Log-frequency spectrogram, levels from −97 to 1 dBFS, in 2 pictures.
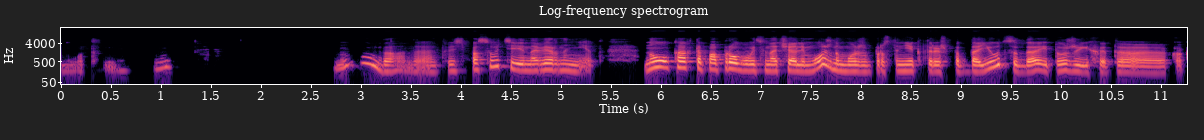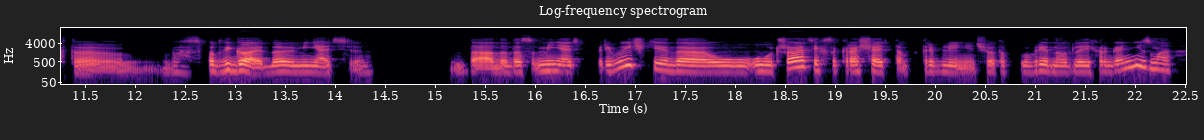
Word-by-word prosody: Вот - - -22 0.2
и, - - -23 0.4
м 255 +5 -16 1.6
Ну 315 - -11 0.3
да, 170 0 -4
да. 160 - -11
То - - -15
есть 180 0 -13
по 210 - +3
сути, 290 -2 -2
наверно, 195 +1 +1
нет. 175 -2 -9 0.4
Ну 265 +1 +7
как-то 255 -2 +6
попробовать 210 -4 +5
вначале 180 -1 +4
можно, 195 - +3
может 175 -2 -1
просто 180 0 -5
некоторые 180 -1 -1
ж 170 - -13
поддаются, 265 - +1
да. 170 +4 +5
И 180 - -2
тоже 180 -2 -2
их 160 - -8
это 145 -3 -2
как-то 65 -1 -8 0.4
в - - -21
сподвигает, 175 -6 +3
да, 165 +1 +2
менять, 160 - -6
э - - -16 0.9
да-да-да 80 - -3
с 165 - -13
менять 175 -3 -4 0.2
привычки. 220 - -3
Да, 165 -3 +3
у 155 0 -3
улучшать 230 +11 +3
их, 185 -1 -4
сокращать 170 -1 -3
там - - -11
потребление 165 -1 -9
чего-то 160 - -9
такого 160 0 -13
вредного 165 -3 -5
для 160 +1 -4
их 160 +1 -6
организма. 210 - -4
175 Hz, 135 wpm, -25 LUFS, 160-205 Hz, 1.6 s, Ну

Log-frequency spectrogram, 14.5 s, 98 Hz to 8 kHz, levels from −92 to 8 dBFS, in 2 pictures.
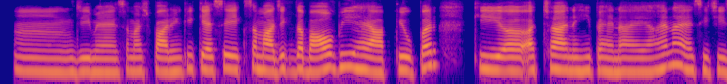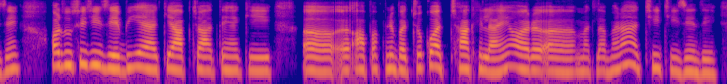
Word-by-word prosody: हुँ 190 -2 -5
जी, 190 +2 -2
मैं 185 0 -3
समझ 195 +1 -6
पा 195 -1 +5
रही 190 +1 -3
हूँ 195 - -7
कि 220 +2 -7
कैसे 215 +1 +1
एक 205 - -7
सामाजिक 205 -2 +1
दबाव 210 +2 +4
भी 240 +2 -2
है 215 -2 +1
आपके 185 +2 +1
ऊपर 230 +7 +2 0.4
कि 215 -2 +1
अ, 200 - +2 0.2
अच्छा 210 +1 +4
नहीं 200 0 -2
पहना 195 -1 -2
है 190 0 -4
या 190 - -4
है 225 +3 0
ना, 275 -1 +2
ऐसी 210 -3 -3
चीज़ें? 200 +4 -4 0.3
और 255 +1 +4
दूसरी 270 +2 +1
चीज़ 265 -4 +1
ये 220 - +7
भी 230 +4 -4
है 225 -3 +4
कि 235 - -1
आप 205 - -3
चाहते 205 -1 0
हैं 205 -1 -3
कि 195 +1 -3 0.4
अ, - - -1
अ 195 0 +2
आप 210 0 -2
अपने 220 +1 -3
बच्चों 210 +2 -2
को 260 +3 +1
अच्छा 225 -1 +4
खिलाएँ। 205 -1 -1
और 220 -4 +2
अ, 190 -2 0
मतलब 195 0 -8
है - - -2
ना 285 +2 0
अच्छी 230 -1 -4
चीज़ें 190 -2 -4
दें। 175 0 -4
205 Hz, 225 wpm, -24 LUFS, 190-220 Hz, 0.4 s, ये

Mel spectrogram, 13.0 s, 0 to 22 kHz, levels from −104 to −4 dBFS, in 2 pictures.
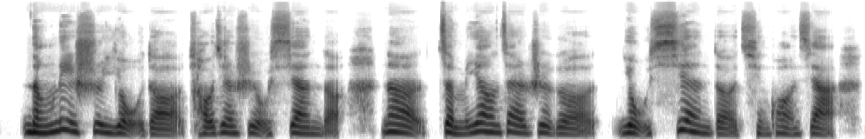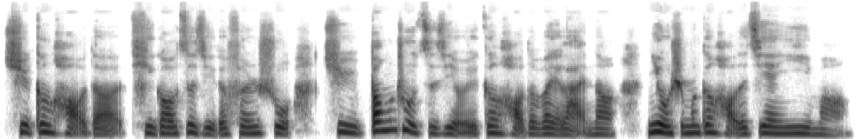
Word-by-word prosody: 能 215 +1 +7
力 270 -3 +3
是 225 -2 +1
有 185 -1 +2
的， 155 -3 +1
条 180 -1 +1
件 210 -1 +2
是 190 +1 -4
有 - - +1
限 180 -2 +1
的， - - -3 0.3
那 220 -4 +4
怎 225 -5 +5
么 175 +3 -3
样 225 -2 +4
在 205 -3 +1
这 200 +1 0
个 175 -2 -2
有 195 -2 +3
限 235 -2 +2
的 170 -2 -2
情 180 - -8
况 180 -3 -4
下 175 +1 0 0.2
去 220 - -1
更 220 +2 +1
好 - - -1
地 80 0 -3
提 195 - -4
高 180 0 +1
自 215 +2 -2
己 170 -2 -4
的 160 - -2
分 185 +1 -4
数， 180 -3 -3 0.2
去 210 -5 -2
帮 260 +2 +5
助 270 -6 +1
自 185 -1 -7
己 175 - -3
有 - - -2
一 - - -2
更 195 0 -2
好 190 - -2
的 170 - -3
未 170 -1 -2
来 155 - -3
呢？ 160 -2 -4 0.2
你 225 - +3
有 215 - +6
什 190 0 +1
么 195 +1 0
更 210 - +1
好 - - -4
的 170 - -2
建 185 0 -1
议 180 -1 -2
吗？ 155 -1 -10
190 Hz, 270 characters per minute, -23 LUFS, 175-215 Hz, 0.3 s, 能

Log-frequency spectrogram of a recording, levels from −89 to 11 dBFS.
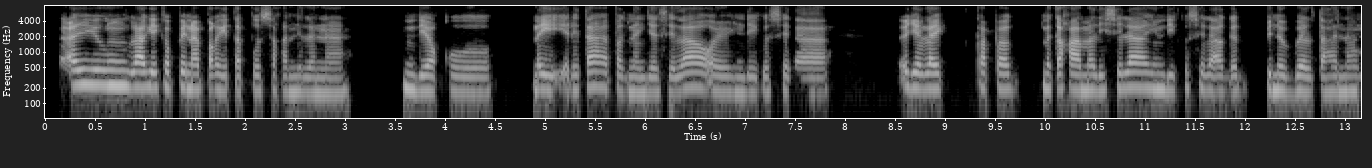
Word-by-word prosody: Ay 230 +1 +5
yung 225 -1 +1
lagi 205 -1 +6
ko 210 - -1
pinapakita 185 -3 +3
po 175 0 -4
sa 185 - -2
kanila 170 -1 -6
na 160 0 -5 0.6
hindi 185 -4 +1
ako 165 -1 -7 0.5
naiirita 185 +3 +3
'pag 175 -2 -5
nandiyan 165 0 -3
sila 195 +4 +1
or 175 - -2
hindi 165 -1 -7
ko 165 - -8
sila 160 -2 -2 0.8
you 200 -1 +6
like 190 -1 +5 0.3
kapag 190 -2 -1 0.3
nagkakamali 180 -1 +2
sila 200 +1 +2
hindi 190 -2 -3
ko 195 - -13
sila 175 -3 -1
agad 175 0 -3 0.3
binubweltahan 170 -1 -2
ng, 170 0 -7
180 Hz, 135 wpm, -24 LUFS, 170-195 Hz, 0.8 s, lagi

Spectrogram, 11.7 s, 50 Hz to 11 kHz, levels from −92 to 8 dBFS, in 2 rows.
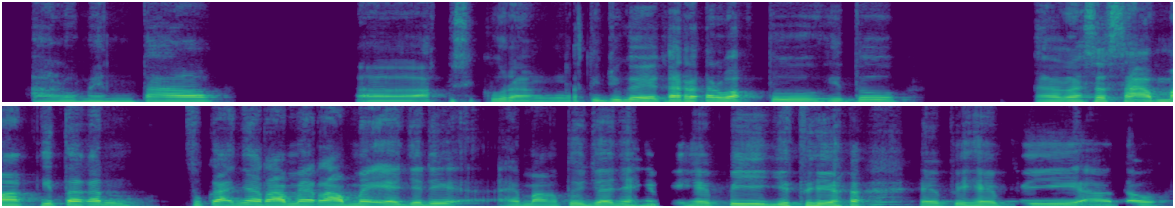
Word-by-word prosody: Kalau 150 +1 -6
mental, 160 +6 -1 0.9
eee, 120 0 -2
aku, 120 - -19
sih, 195 - -19
kurang 135 -5 -2
ngerti 135 +2 -8
juga, 180 +3 +1
ya, 170 - +1
karena, 155 +3 +6
kan, 195 - +5
waktu 165 +1 -6 0.3
itu, 160 +5 -7 0.9
eee, 155 0 +1
sesama 160 -3 +3 0.2
kita, 170 +4 +3
kan, 215 - +4 0.4
sukanya 195 +1 +2
ramai-ramai, 185 -2 +5
ya, 145 - +5
jadi 160 - 0 0.4
emang 155 0 -2
tujuannya 160 +3 +1
happy-happy 145 +2 -3 0.2
gitu 150 +1 -2
ya, - - +2 0.4
happy-happy 150 +2 -2
atau 125 +2 -1
155 Hz, 145 wpm, -22 LUFS, 150-175 Hz, 0.9 s, karena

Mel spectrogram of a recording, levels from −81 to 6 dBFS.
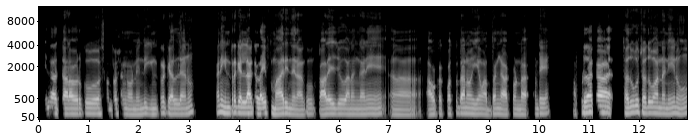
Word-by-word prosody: ఇలా 130 0 0 0.2
చాలా 115 -1 +5
వరకు 120 +2 -2 0.3
సంతోషంగా 115 +1 -7
ఉండింది. 110 +3 -3
ఇంటర్‌కెళ్ళాను, 115 0 -1 0.5
కానీ 145 +2 0
ఇంటర్‌కెళ్ళాక 130 -1 +4
లైఫ్ 130 +1 +2
మారింది 115 -1 +2
నాకు. 100 +3 -4 0.2
కాలేజు 115 +2 +2
అనంగానే 110 +1 -3 0.5
ఆహ్, 100 0 -4 0.3
ఆ - - +1
ఒక 110 +1 -8
కొత్తదనం 125 0 -1
ఏమి 115 -1 -2
అర్థం 115 +4 -3
కాకుండా 105 0 -1 0.2
అంటే, 125 +2 -2 0.6
అప్పుడు 140 -1 -1
దాకా 150 0 +5 0.5
చదువు, 140 +5 +2
చదువు 135 0 +2
అన్న 125 -1 -1
నేను 130 -1 -1
120 Hz, 125 wpm, -22 LUFS, 110-130 Hz, 0.6 s, చాలా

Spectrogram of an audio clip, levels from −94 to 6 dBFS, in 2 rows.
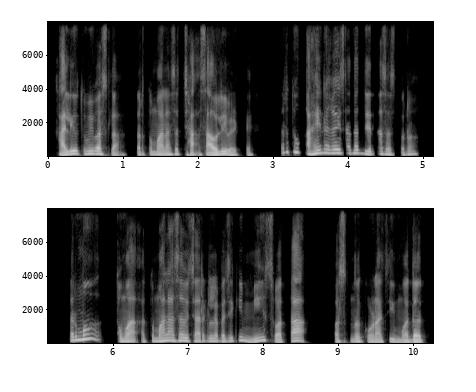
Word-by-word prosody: खाली 140 +7 +5
तुम्ही 170 +1 +2
बसला, 160 -10 +2 0.3
तर 125 - -3
तुम्हाला 135 -1 +2
असं 140 +2 -1
छा 120 -1 -1
सावली 125 +4 +6
भेटते. 105 -3 -2 0.4
तर 250 - -6
तू 255 - +1
काही 165 +5 +3
ना 215 -1 0
काही 210 0 +2
सतत 200 0 -3
देतच 155 0 -1
असतो 120 -3 -6
ना. 140 +2 -4 0.6
तर 190 - +2
मग 260 +3 +3 0.3
तुम्हा 150 -1 +3 0.2
तुम्हाला 155 +4 +2
असा 175 +1 +1
विचार 155 -2 +1
केला 155 0 -1
पाहिजे, 155 +2 -2
की 195 +4 -4
मी 160 +3 +1
स्वतःपासन 130 0 -2
कोणाची 120 +2 -1
मदत, 110 0 +3
150 Hz, 180 wpm, -25 LUFS, 130-170 Hz, 0.6 s, सावली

